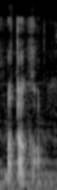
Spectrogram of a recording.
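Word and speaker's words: 男: that would definitely be the case and it's pronounced as otoko by itself other important words or words that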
